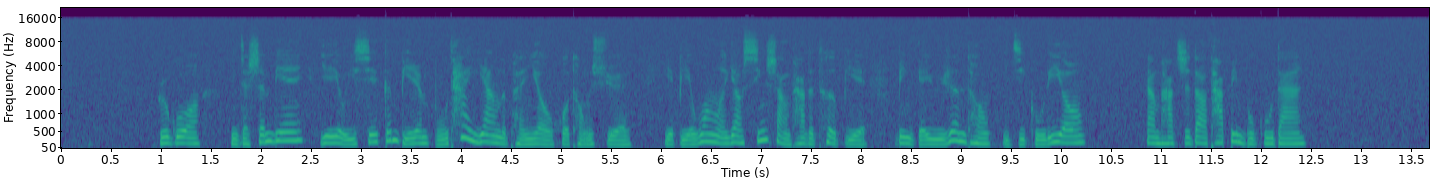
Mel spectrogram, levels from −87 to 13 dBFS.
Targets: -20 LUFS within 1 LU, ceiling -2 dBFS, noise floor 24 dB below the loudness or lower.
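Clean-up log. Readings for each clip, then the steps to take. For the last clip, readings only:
noise floor -41 dBFS; noise floor target -51 dBFS; loudness -27.0 LUFS; peak level -12.5 dBFS; loudness target -20.0 LUFS
-> noise reduction 10 dB, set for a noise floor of -41 dBFS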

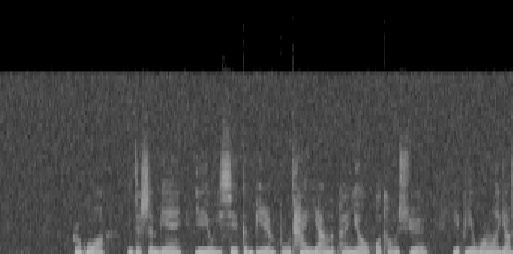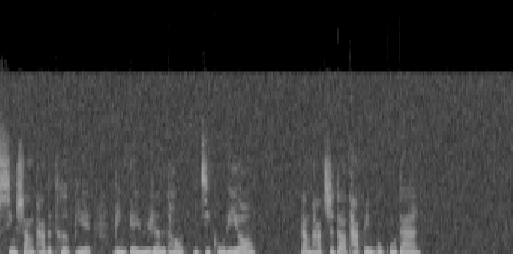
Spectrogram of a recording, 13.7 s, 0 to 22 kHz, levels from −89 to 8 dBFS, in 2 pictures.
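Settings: noise floor -48 dBFS; noise floor target -51 dBFS
-> noise reduction 6 dB, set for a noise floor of -48 dBFS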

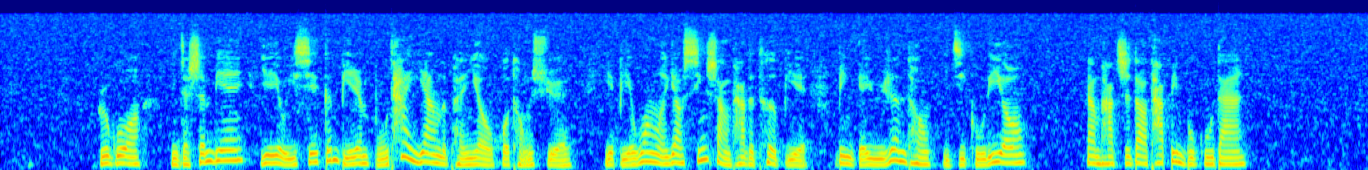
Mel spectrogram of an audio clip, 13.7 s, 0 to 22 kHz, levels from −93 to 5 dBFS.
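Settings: noise floor -52 dBFS; loudness -27.0 LUFS; peak level -13.0 dBFS; loudness target -20.0 LUFS
-> trim +7 dB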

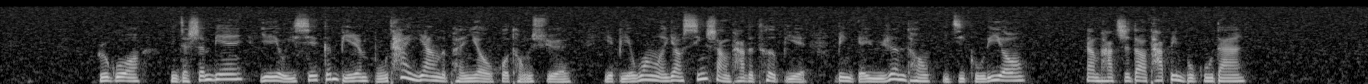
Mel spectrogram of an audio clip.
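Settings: loudness -20.0 LUFS; peak level -6.0 dBFS; noise floor -45 dBFS

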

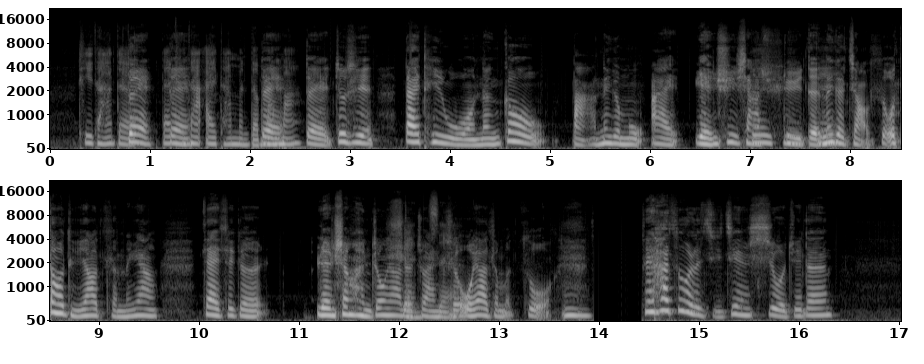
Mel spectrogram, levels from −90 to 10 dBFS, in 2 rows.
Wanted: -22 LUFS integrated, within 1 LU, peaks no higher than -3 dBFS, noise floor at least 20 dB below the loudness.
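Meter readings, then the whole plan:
tick rate 32 per s; loudness -27.5 LUFS; peak level -9.0 dBFS; loudness target -22.0 LUFS
-> de-click; trim +5.5 dB

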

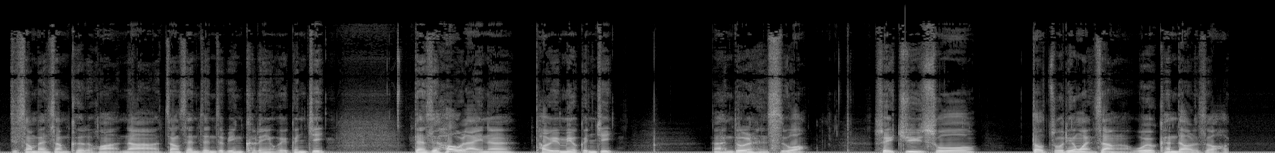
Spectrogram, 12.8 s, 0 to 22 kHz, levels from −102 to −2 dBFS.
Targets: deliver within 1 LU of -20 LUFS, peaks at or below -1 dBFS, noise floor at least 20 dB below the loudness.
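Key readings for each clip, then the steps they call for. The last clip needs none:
dropouts 1; longest dropout 9.4 ms; hum 50 Hz; highest harmonic 150 Hz; hum level -43 dBFS; loudness -25.0 LUFS; peak level -9.5 dBFS; loudness target -20.0 LUFS
-> interpolate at 9.04 s, 9.4 ms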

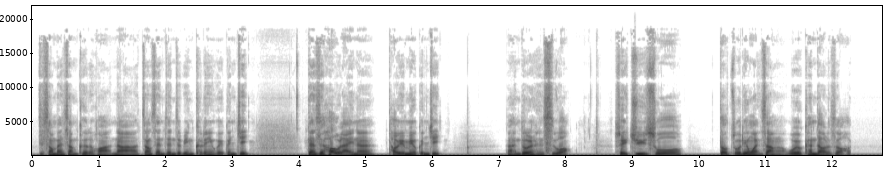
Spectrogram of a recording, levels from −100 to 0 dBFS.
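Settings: dropouts 0; hum 50 Hz; highest harmonic 150 Hz; hum level -43 dBFS
-> de-hum 50 Hz, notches 3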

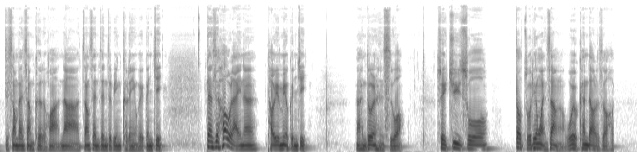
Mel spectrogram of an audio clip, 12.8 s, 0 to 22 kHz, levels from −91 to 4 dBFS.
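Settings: hum not found; loudness -25.5 LUFS; peak level -9.5 dBFS; loudness target -20.0 LUFS
-> trim +5.5 dB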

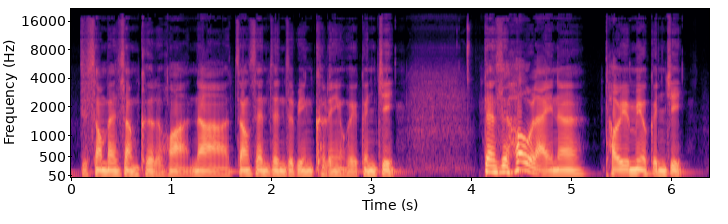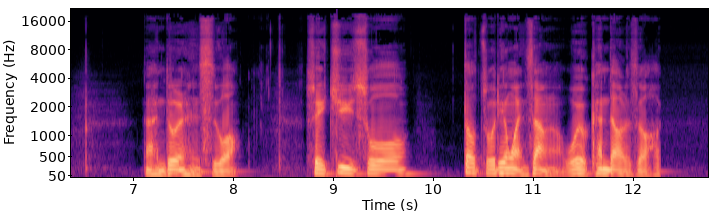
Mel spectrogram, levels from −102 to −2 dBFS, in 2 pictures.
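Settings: loudness -20.0 LUFS; peak level -4.0 dBFS; noise floor -62 dBFS

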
